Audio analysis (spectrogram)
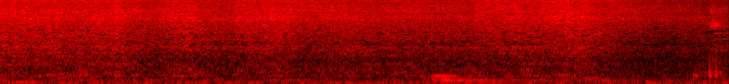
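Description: Butter sizzling in a hot pan before pancake batter goes in, a steady soft hiss and crackle that stays faint and even throughout, with no talking.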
